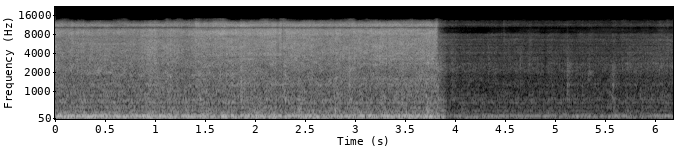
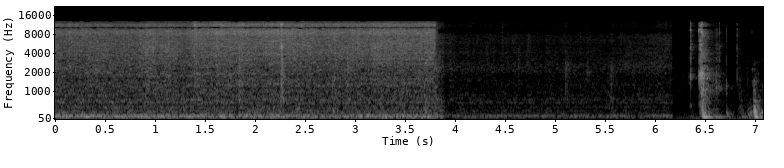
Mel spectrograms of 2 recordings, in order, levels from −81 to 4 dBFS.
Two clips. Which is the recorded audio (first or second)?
second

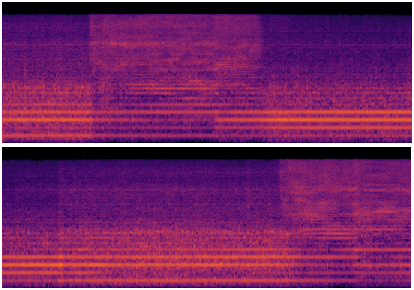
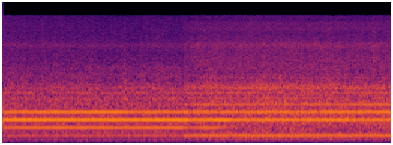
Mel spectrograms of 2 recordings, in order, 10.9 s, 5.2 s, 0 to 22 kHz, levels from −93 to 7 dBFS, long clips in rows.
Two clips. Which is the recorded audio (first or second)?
second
